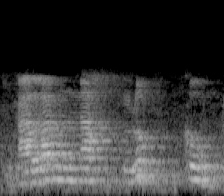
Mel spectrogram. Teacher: Huruf qaf-nya itu hilang. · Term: idgham kamil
